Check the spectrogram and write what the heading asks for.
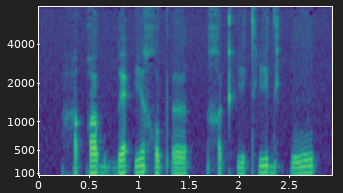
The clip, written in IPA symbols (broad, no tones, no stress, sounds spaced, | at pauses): h ʌ q ʊ b ʊ ɡ͡b ɛ ʔ i χ u pʼ ə | χ ə kʰ i tʰ i d i k͡p u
